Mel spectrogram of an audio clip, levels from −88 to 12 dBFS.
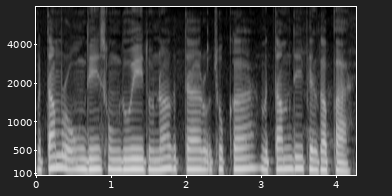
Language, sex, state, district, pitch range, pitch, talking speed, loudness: Garo, female, Meghalaya, West Garo Hills, 165-180 Hz, 175 Hz, 110 wpm, -13 LUFS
